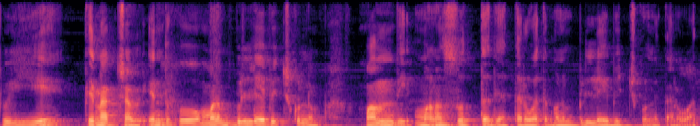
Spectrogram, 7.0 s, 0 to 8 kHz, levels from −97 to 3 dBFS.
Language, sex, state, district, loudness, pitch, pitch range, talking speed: Telugu, male, Andhra Pradesh, Annamaya, -21 LUFS, 115 Hz, 95-145 Hz, 130 wpm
